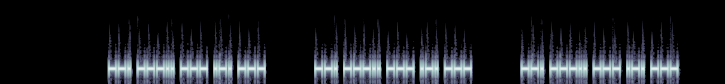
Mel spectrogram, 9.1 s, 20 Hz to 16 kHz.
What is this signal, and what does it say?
Morse code, heard as a keyed tone, about 40 wpm, 700 Hz. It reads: G8ORO G8ORO G8ORO
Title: DXCC-100 Call Signs - 5 Characters - Repeated 3x - 40wpm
